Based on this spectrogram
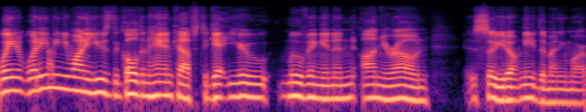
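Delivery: ordinary delivery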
